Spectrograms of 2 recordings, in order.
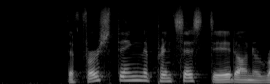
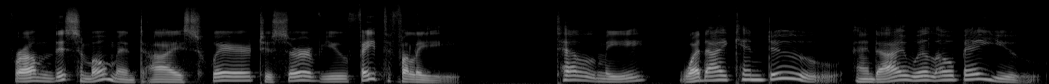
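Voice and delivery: slow, high, solemn magic bird; talking bird voice; 6 semitones higher, slower than usual. A narrator's reading. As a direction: bird vowing loyalty, slowly. Talking bird swears service.

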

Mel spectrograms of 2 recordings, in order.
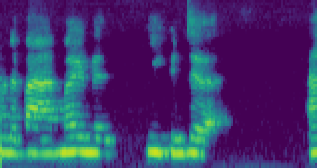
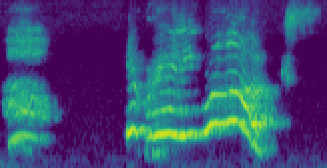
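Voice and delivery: put-on amazed child; 13 semitones higher, slower than usual. Charlie voiced amazed.

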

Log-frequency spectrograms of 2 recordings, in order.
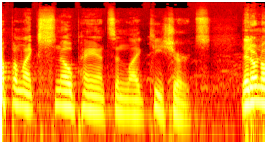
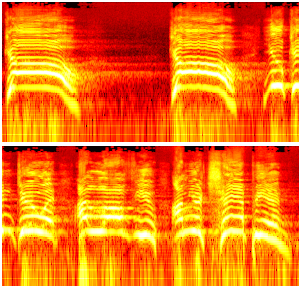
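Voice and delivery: much higher, louder cheering shout; screaming; 9 dB louder, much slower than usual. Retold or imitated. God voiced as a father cheering his child on, shouting.

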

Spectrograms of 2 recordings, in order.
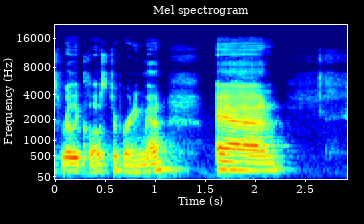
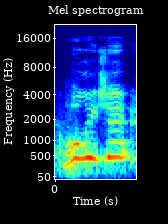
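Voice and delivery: very high, loud squeal; high-pitched astonished exclamation; retold amazement; 5 dB louder, slower than usual. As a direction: act out an awed outburst.

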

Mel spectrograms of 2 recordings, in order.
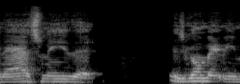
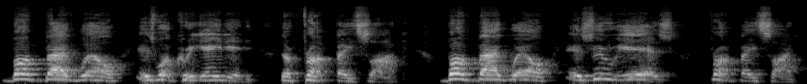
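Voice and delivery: wrestling promo; 3 semitones higher than usual. Acted. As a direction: hype yourself up like a pro wrestler. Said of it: "Cut me a Front Face Lock podcast promo as Buff Bagwell".

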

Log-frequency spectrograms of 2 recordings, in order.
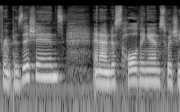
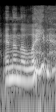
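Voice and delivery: normal talking voice

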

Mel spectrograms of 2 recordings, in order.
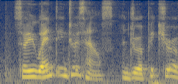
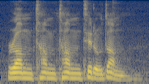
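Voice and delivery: ordinary delivery, nothing marked

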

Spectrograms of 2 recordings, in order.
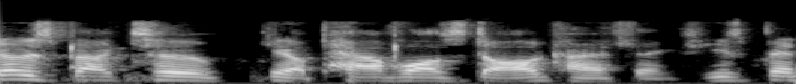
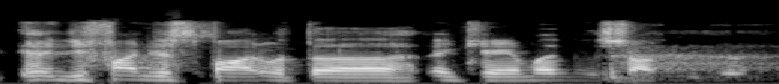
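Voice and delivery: normal talking voice

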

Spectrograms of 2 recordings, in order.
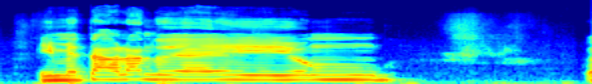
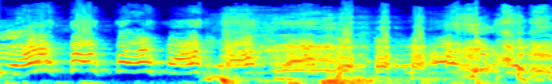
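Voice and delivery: squealing laugh, much higher than his voice; high-pitched burst of laughter. Real, not acted. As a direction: break into a high helpless laugh. Laughing at his own story.

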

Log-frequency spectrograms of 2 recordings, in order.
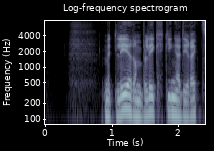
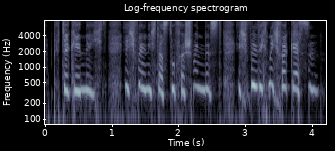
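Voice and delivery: pleading in a very high squeaky voice; fearful elf girl. Acted. Kistel begging her friend not to go, fearful, very high. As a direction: beg fearfully in a tiny high voice. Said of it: "Angsterfüllt hielt Kistel ihn fest".

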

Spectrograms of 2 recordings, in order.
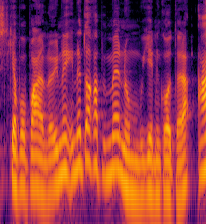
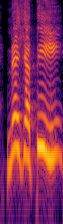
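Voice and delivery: high, louder indignant "yes, why?"; woman's snippy reply; 10 semitones higher, 4 dB louder, slower than usual. Retold or imitated. Blocking driver snaps back at him, high and indignant. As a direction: play the defensive driver caught out.

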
